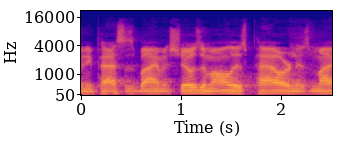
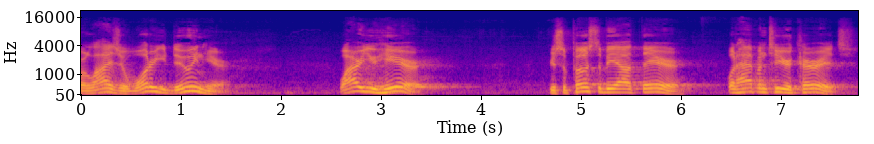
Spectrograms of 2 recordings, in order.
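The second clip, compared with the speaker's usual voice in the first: higher and louder, demanding; stern rebuke; 6 semitones higher, 4 dB louder than usual. Shown as a demonstration. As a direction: challenge him, where did your courage go. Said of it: "you could take that in so many different tones".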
